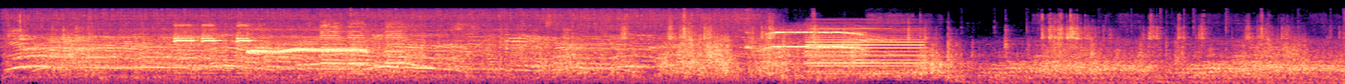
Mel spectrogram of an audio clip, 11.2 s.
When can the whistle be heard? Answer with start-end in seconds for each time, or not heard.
2.0-3.5, 6.2-7.3.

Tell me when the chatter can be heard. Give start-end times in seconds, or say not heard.
0.0-11.1.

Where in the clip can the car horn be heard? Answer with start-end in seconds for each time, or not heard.
1.4-3.5, 6.5-7.8.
